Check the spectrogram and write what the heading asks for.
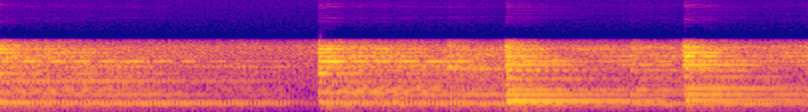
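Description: Piano chords in D, an A chord over a D bass leading into the chorus, struck four times, each held and left to fade.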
